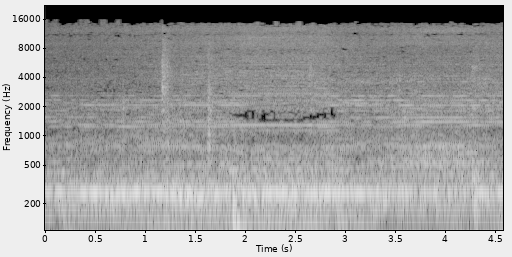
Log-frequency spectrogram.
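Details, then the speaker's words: Mazda RX7 SA22C with 13B rotary EFI conversion, newly wired relays, after key-on: steady low electric hum at one even pitch for several seconds; both fuel pumps priming normally. "Yep, they're both working. So, they should turn off soon."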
